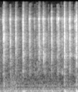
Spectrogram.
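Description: Fast, steady typing on a small mechanical keyboard with PBT keycaps and clicky Cherry MX Blue switches, each keystroke a crisp, close click in an even rapid rhythm, with no voice.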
